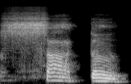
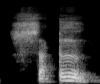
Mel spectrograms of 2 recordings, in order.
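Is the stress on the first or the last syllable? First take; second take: first; last. First: The stress is not on the last syllable. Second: The stress is strong on the last syllable. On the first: The speaker calls it wrong. "não é Satã" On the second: The speaker calls it right. "indica uma tonicidade forte na última sílaba"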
